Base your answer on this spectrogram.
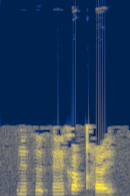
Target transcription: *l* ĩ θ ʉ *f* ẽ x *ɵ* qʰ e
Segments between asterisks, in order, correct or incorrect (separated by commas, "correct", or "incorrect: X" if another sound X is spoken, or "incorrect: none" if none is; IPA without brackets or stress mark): incorrect: ɾ, incorrect: θ, correct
